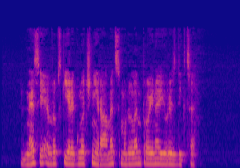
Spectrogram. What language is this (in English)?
Czech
